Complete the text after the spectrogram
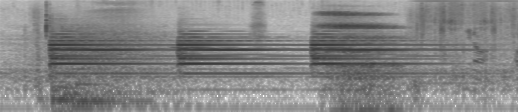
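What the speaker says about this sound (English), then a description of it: "Bell tower." A church bell in a bell tower from the game Kingdoms of Amalur: Reckoning tolls loudly three times at steady intervals, each rich stroke ringing out and slowly fading over a low murmur.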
